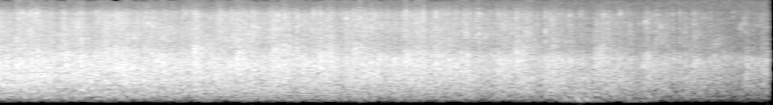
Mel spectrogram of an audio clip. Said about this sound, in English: Come on, give the Lord a hand clap today.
